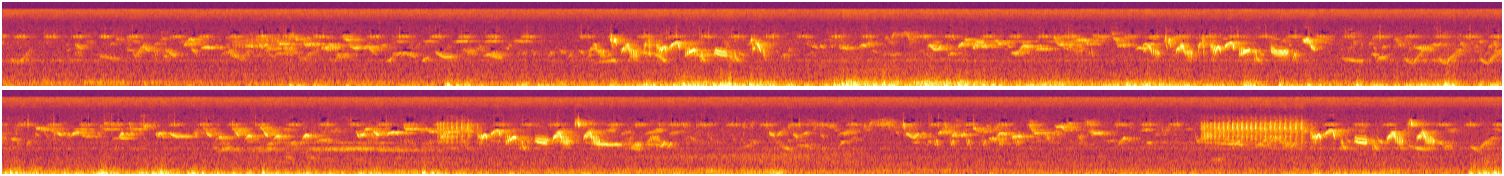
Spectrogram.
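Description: Several birds chirping and singing over one another, with a steady, fast, high-pitched insect trill underneath. A low gusty rumble comes and goes through the first half.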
